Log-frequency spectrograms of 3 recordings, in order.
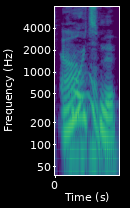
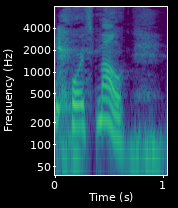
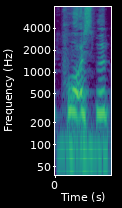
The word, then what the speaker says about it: Portsmouth: It's Portsouth. You pronounced it right. Most people say Portsmouth. I love the fact that you actually said it like how us native 757 Portsmith people speak it.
